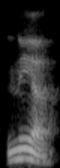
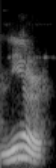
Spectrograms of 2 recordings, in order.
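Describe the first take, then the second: First: The word ends without an r sound. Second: The word ends with an r sound. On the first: "en inglés británico esta palabra se pronuncia near" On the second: "en inglés americano esta palabra se pronuncia near"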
